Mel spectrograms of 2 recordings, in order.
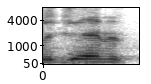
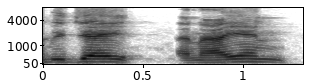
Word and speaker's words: Vijayan: Because her pronunciation of Vijayan is Mr. Vijay, and Ayan is something like that, she said.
